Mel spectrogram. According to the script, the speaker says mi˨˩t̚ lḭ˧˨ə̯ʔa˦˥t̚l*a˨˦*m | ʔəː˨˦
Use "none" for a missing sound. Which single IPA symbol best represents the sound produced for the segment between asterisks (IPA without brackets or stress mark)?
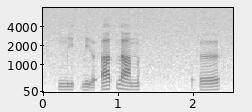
a˧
